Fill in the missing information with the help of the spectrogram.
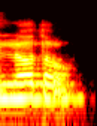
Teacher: Por ejemplo, aquí el niño quiere decir loro, pero en vez de decir loro, dice lodo, porque no puede pronunciar la R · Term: dislalia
